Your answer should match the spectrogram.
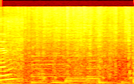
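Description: Bubble wrap crinkling as it is stuffed down into a cardboard shipping box, over background music with a low bass line that steps from note to note.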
